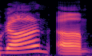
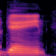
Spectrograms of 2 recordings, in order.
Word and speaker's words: Gane: Still not saying his name right. Still not going so far as to actually pronounce his name properly. I think he has moved on from Cyril to I think now it's more Cyril. But it is still Gane.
